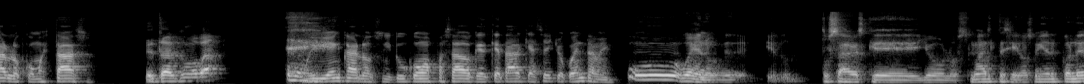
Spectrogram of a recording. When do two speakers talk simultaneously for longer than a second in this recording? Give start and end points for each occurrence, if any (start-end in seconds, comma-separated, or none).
none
